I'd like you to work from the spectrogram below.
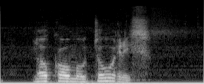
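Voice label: "locomotorisch", Dutch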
